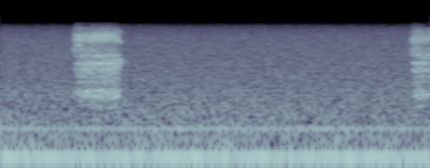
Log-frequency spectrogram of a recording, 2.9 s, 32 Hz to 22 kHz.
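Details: Western barn owl family at a nest in Riet Vell reserve, Tarragona, Spain, 2023 season, young beneath the mother's wings: one short coarse hiss, then another beginning at the very end, with a low steady hum.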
